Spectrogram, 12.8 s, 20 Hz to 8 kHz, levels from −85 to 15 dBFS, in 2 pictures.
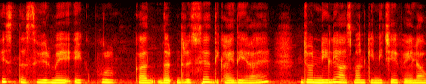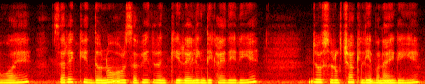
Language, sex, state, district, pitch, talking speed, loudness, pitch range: Hindi, female, Arunachal Pradesh, Lower Dibang Valley, 210 Hz, 185 wpm, -15 LUFS, 200-230 Hz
